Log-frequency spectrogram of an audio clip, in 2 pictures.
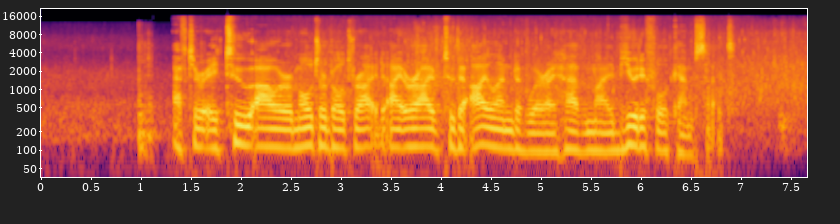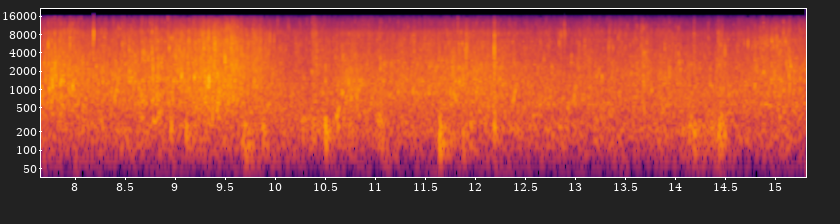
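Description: Small waves lap gently against a rocky shore.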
